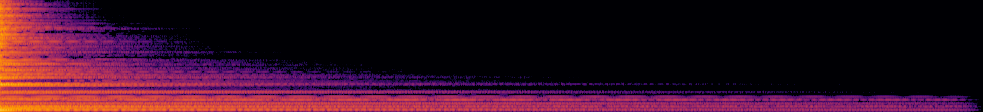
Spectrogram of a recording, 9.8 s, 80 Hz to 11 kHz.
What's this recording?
ride bell3
X-Act heavy metal drum kit. Zildjian Avedis Rock Ride 20". All were recorded in studio with a Sennheiser e835 microphone plugged into a Roland Juno-G synthesizer. Needs some 15kHz EQ increase because of the dynamic microphone's treble roll-off. I recommend using Native Instruments Battery to launch the samples. Each of the Battery's cells can accept stacked multi-samples, and the kit can be played through an electronic drum kit through MIDI.
ride, rockstar, tama, zildjian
